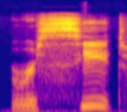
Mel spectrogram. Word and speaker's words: receipt: And that P silent.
